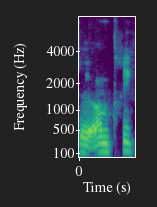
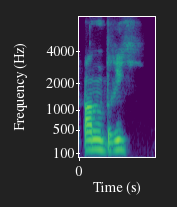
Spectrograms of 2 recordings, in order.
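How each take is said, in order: First: The middle consonant sounds like a T. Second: The middle consonant sounds like a D. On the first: The speaker calls it wrong. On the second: The speaker calls it right.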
